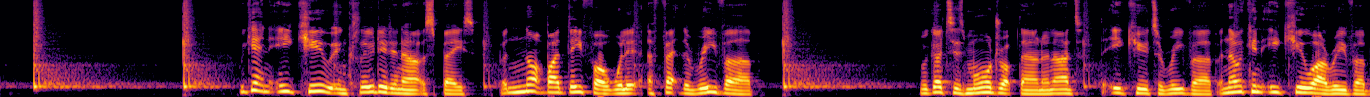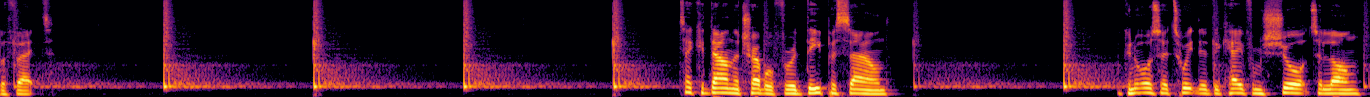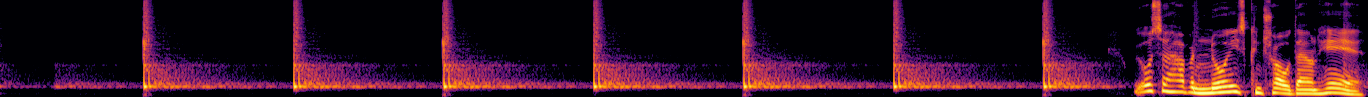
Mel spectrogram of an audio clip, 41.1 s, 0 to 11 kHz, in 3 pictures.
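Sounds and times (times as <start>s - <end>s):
snare drum hits with spring reverb: 0.4s - 1.0s, 1.8s - 2.4s, 4.8s - 5.2s, 7.8s - 8.6s, 10.8s - 11.4s, 15.4s - 16.0s, 16.8s - 17.6s, 18.3s - 19.0s, 19.8s - 20.6s, 22.8s - 23.5s, 24.3s - 24.9s, 27.3s - 27.8s, 28.8s - 29.6s, 30.4s - 31.0s, 31.8s - 32.8s, 33.4s - 34.0s, 34.8s - 35.6s, 36.4s - 37.0s, 37.8s - 38.4s.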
